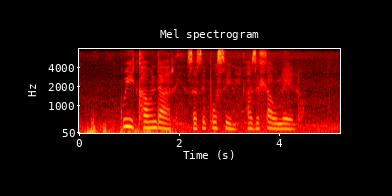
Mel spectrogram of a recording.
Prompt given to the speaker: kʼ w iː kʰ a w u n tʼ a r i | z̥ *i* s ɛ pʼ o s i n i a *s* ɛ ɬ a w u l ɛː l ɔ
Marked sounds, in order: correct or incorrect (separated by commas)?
incorrect, incorrect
